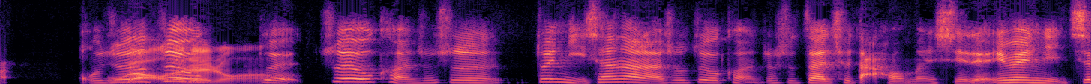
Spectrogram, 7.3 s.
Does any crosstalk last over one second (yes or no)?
yes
